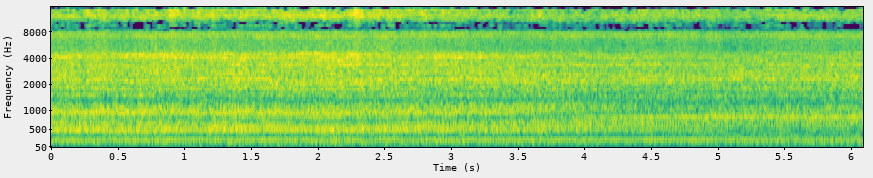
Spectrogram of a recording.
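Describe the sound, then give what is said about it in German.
Steady, loud engine drone from a lawn mower driven and mowing by a five-year-old boy, leaving a straight cutting track; a constant hum with a sustained low tonal whine, unchanging throughout and without talk. “Und jetzt schaut mal, wie er fährt. Wie er mäht.”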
